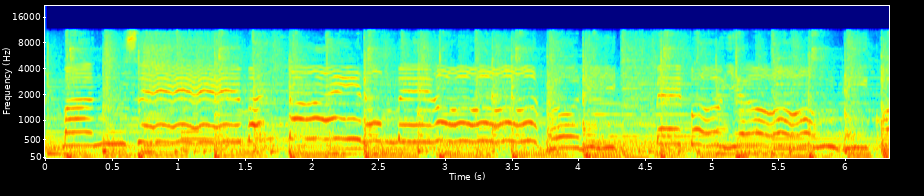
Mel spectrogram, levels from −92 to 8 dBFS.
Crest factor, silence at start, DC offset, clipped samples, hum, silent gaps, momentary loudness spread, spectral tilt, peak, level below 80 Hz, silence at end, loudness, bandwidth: 12 dB; 0 s; under 0.1%; under 0.1%; none; none; 2 LU; -5 dB/octave; 0 dBFS; -20 dBFS; 0 s; -12 LUFS; 11.5 kHz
